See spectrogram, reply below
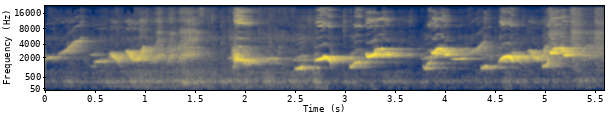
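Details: Young forest-caught White-rumped shama song: mellow slurred whistles mixed with rasping, buzzy notes, given in a lively irregular sequence of phrases roughly every half second; a soft constant hum behind.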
